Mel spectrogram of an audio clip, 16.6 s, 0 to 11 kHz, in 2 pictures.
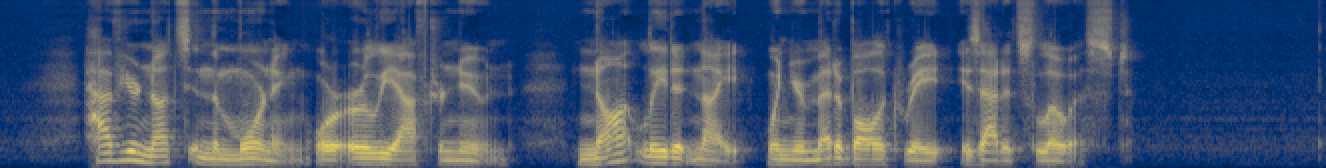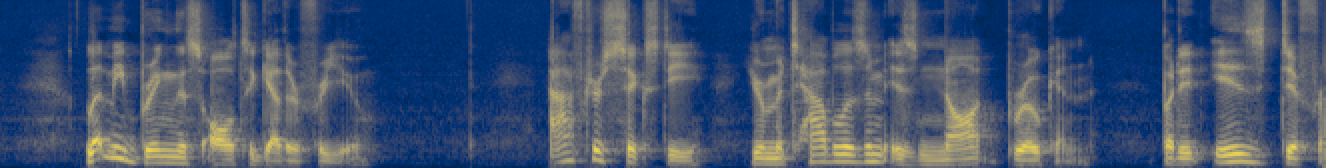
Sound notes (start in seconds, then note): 6.7 pause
